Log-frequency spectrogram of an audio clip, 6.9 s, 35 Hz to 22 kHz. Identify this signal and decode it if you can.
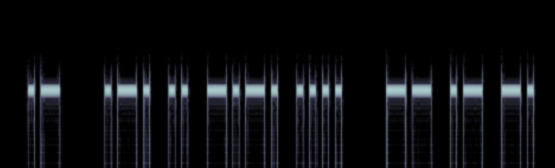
Morse code, heard as a keyed tone, about 15 wpm, 700 Hz. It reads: A RICH MAN
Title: Sentences from Top 1100 Words 15wpm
